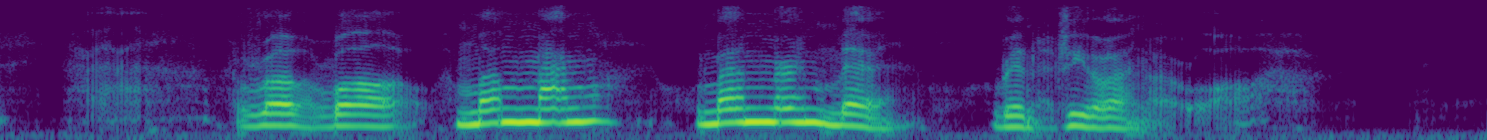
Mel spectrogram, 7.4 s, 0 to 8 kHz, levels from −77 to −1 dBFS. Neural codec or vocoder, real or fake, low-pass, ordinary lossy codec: autoencoder, 22.05 kHz, a latent of 192 numbers a frame, VITS, trained on many speakers; fake; 7.2 kHz; Opus, 16 kbps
